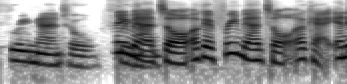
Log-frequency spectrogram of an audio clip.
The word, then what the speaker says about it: Fremantle: So it's called Fremantle.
